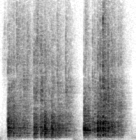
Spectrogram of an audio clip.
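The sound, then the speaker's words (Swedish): Two of four dice are rolled onto the middle of a hard tabletop, clattering in two quick bursts, each a rattling tumble of small clicks that trails off, fairly loud with no talking. “Så vi tar våra fyra tärningar, två utav dem rullar vi och lägger dem i mitten av bordet.”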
